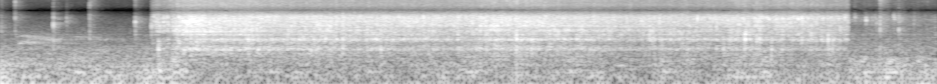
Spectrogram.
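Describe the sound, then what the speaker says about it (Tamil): Mustard seeds splutter in hot oil as tempering for a raw banana fry. After a short quiet start, a loud, dense, steady crackling hiss runs close up and then cuts off near the end. "கடுகு பொரியுது"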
